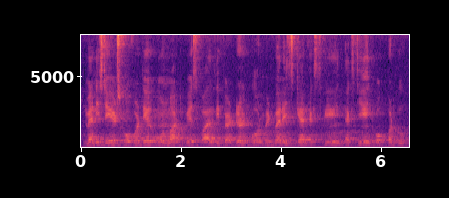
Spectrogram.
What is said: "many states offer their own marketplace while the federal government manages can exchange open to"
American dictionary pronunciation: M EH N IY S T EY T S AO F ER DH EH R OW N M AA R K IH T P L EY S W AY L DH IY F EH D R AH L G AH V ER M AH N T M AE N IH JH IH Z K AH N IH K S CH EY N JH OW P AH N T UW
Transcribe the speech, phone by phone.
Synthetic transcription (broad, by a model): M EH N IY S T EY T S AO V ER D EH R OW N M AA R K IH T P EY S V AY L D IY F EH D R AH L G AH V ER M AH N T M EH L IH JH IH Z K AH N IH K S CH EY N JH OW P AH N T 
